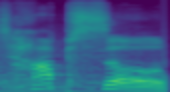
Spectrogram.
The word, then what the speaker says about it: Topsail: half marathon out at topsail which is spelt eops ail which is totally absurd but in North Carolina apparently they say things like that so it's Topsail we're going out and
